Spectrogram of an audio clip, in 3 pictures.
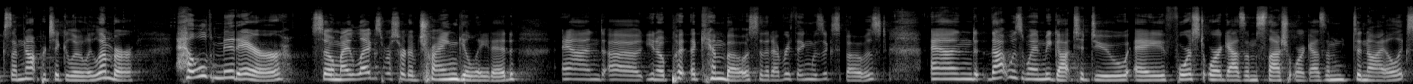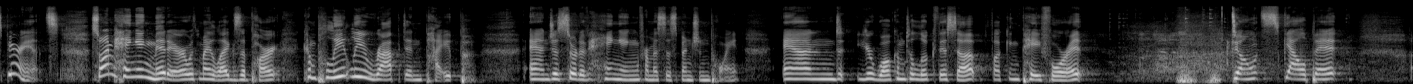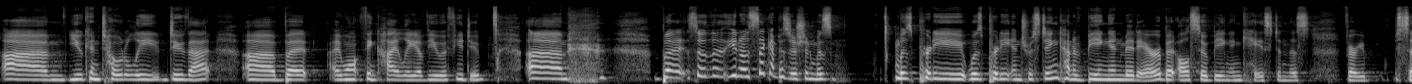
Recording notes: Folsom St. Fair. Our LIVE Folsom Street Fair Kinktacular.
